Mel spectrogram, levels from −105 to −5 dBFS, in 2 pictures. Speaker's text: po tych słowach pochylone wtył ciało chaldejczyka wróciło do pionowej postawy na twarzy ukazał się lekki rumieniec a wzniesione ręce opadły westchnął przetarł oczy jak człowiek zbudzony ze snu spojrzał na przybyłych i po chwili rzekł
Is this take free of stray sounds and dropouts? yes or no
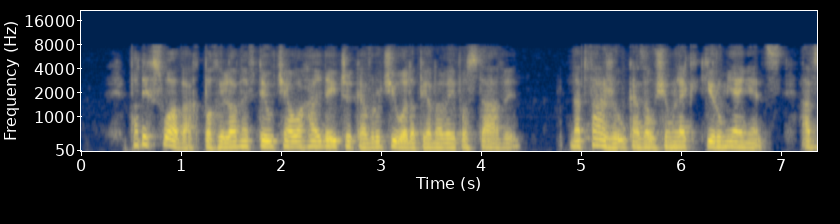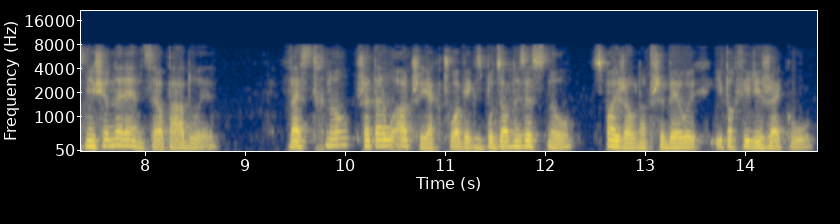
yes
